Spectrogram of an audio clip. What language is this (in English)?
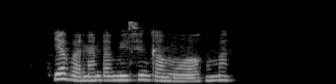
Kalenjin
